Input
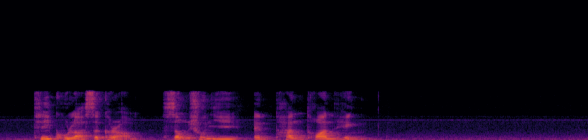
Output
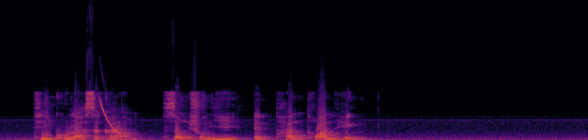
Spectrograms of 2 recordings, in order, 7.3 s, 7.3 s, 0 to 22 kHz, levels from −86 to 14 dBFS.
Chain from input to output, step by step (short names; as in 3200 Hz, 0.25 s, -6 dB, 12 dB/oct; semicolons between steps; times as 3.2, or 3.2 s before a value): 1.23–1.51 painted sound fall 930–6900 Hz -39 dBFS; soft clip -26 dBFS, distortion -10 dB; 1.03–1.72 thirty-one-band EQ 500 Hz -10 dB, 1600 Hz +11 dB, 5000 Hz +4 dB; gain +1 dB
